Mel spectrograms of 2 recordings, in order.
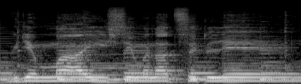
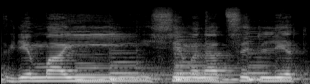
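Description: First: The stress is on лет. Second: The stress is on мои.

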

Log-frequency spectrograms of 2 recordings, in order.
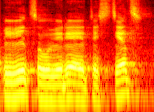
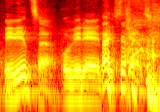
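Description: First: It is read as one unbroken phrase. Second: It has a break after the first word. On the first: The singer is making a claim. The speaker calls it wrong. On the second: The plaintiff is making a claim about the singer. The speaker calls it right.

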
